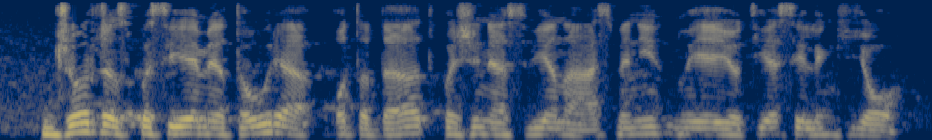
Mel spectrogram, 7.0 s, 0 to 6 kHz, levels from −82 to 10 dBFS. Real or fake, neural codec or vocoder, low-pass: real; none; 5.4 kHz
